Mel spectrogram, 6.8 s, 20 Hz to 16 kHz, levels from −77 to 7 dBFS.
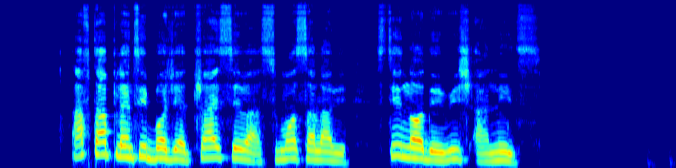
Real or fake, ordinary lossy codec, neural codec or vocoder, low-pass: real; MP3, 96 kbps; none; 14.4 kHz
